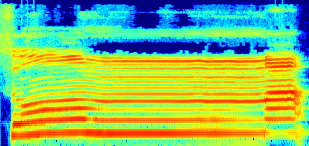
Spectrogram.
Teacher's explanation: میم کو کھینچنا نہیں ہے، صرف یہاں پر غنہ کریں گے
